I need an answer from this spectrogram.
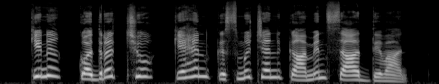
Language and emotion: Kashmiri, neutral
